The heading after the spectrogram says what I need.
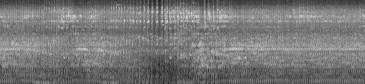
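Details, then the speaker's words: Free Craftsman riding mower, single-cylinder, sat in a garage for years, briefly run: normal running, steady slightly uneven putter with one brief dip, no knock or clatter; starts easily, stopped smoking. "the engine sounds healthy no Notch no flatter no nothing like that it's not even hard to start like some of these rigs are"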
